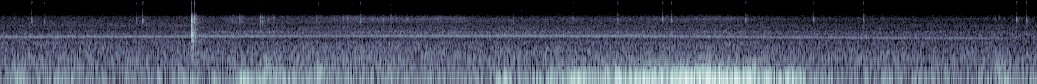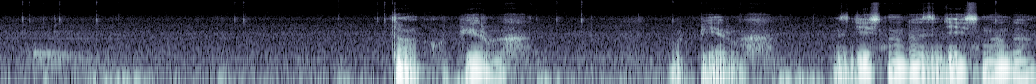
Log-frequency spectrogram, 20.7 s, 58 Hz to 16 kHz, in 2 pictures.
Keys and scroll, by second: 13.1 ctrl+space.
